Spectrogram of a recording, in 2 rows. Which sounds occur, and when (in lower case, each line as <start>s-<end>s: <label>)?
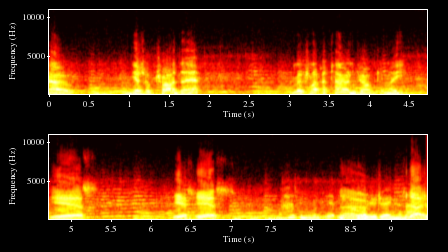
0.0s-0.3s: male speech
0.0s-9.4s: background noise
1.0s-1.9s: male speech
3.1s-4.4s: male speech
4.6s-5.3s: male speech
6.3s-7.0s: male speech
7.4s-9.4s: woman speaking
8.3s-9.4s: male speech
